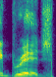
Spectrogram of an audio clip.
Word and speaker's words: BRDG: Bridge, I'm going to say Bridge, but it's spelled BRDG, is out for PC.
